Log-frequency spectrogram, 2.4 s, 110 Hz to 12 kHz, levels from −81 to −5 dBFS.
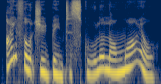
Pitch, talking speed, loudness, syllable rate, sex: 235 Hz, 220 wpm, -19 LUFS, 4.6 syllables/s, female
